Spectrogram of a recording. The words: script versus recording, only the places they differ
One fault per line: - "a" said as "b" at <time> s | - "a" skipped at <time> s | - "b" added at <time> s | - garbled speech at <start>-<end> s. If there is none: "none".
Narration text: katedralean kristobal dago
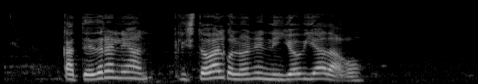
- "kolonen hilobia" added at 2.3 s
